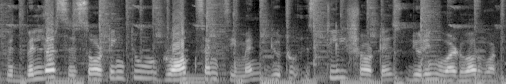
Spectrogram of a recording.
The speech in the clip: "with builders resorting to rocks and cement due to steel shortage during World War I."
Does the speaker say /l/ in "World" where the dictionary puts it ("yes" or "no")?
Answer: no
